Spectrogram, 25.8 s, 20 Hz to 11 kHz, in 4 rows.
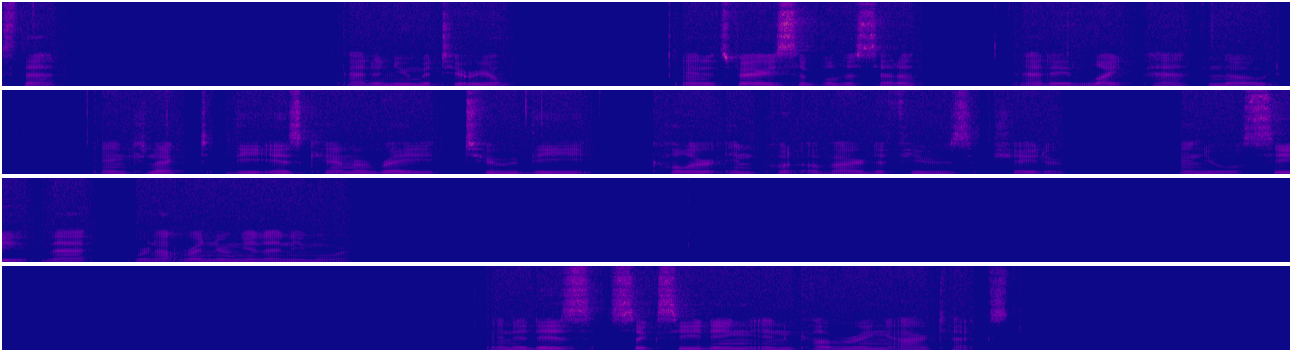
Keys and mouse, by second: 3.8 shift+a, 8.5-10.3 drag, 10.8-11.4 drag, 11.7 shift+z, 13.5 z, 13.8 z, 14.7 g, 17.2 shift+z, 17.8 g.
